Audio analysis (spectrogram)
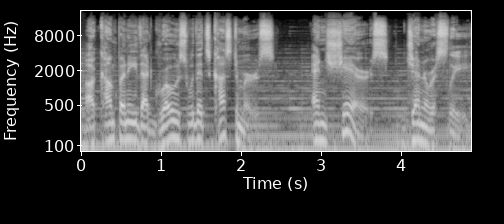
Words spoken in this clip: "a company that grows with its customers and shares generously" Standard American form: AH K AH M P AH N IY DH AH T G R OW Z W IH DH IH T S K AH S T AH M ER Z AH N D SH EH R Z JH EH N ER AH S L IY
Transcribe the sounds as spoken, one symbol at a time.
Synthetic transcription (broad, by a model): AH K AH M P AH N IY DH AH T G R OW Z W IH DH IH T S K AH S T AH M ER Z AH N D SH EH R Z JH EH N ER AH S L IY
